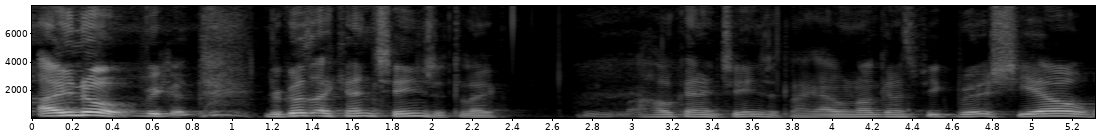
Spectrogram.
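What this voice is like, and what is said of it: Middle Eastern accent. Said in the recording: “this is a middle eastern accent ... i can't change it ... this is my accent”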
